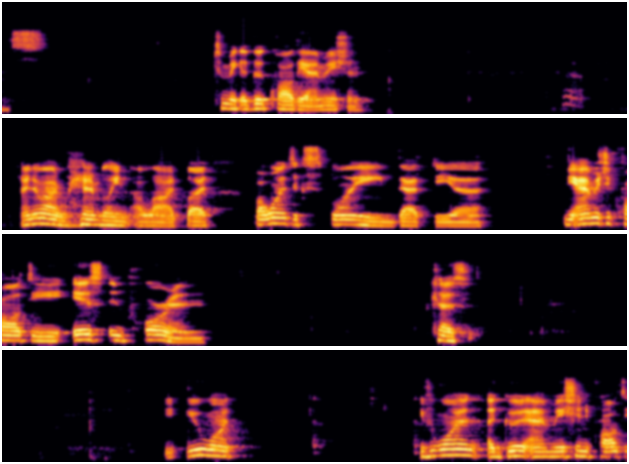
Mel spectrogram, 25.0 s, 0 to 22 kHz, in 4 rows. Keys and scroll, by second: 13.7 ctrl+z.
